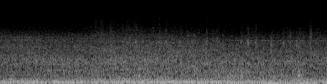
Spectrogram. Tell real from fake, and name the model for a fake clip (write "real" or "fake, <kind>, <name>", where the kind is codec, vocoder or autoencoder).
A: real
